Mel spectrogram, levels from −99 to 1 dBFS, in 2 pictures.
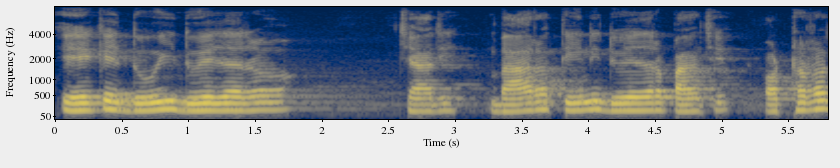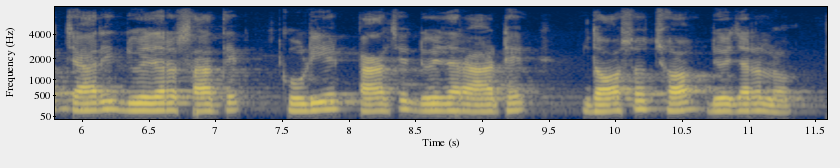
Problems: none marked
